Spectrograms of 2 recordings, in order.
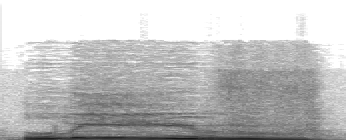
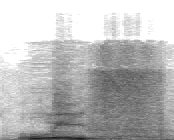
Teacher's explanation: This last word, leave, is very different from the word leaf, like from a tree, which has an unvoiced F. The word is leave with a voiced V.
